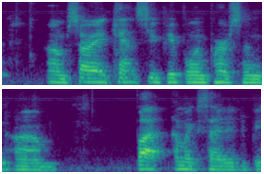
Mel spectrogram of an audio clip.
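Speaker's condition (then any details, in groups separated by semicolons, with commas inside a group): Bulbar onset ALS, mild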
